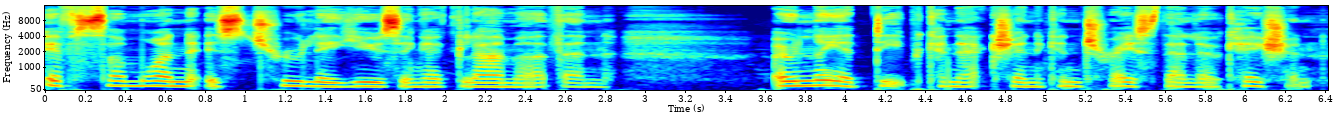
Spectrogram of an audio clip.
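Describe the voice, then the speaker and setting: A woman playing a commanding but worried dragon queen in an audio roleplay, formal and measured. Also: fairly low pitch, steady tone, vocal fry, a little mellow, no room sound. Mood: grave. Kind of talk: audio roleplay drama acting.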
